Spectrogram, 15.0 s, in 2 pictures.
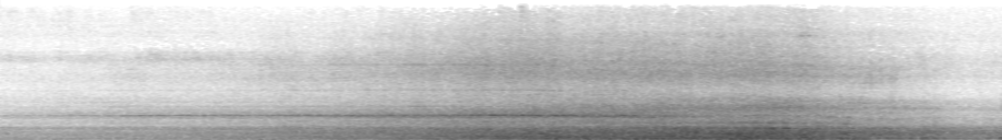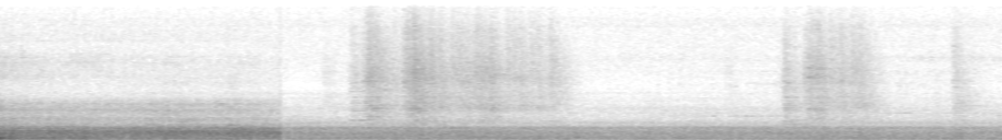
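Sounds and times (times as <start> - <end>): electric train passing: 0.0 - 9.9.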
